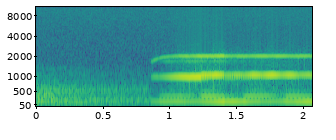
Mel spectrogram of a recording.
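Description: Electronic soundtrack of an abstract computer animation: a ringing gong-like tone dies away, then just under a second in a steady synthesized drone of several pure tones begins with a short upward glide, its middle tone pulsing gently.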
